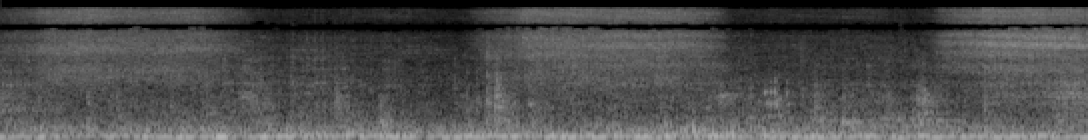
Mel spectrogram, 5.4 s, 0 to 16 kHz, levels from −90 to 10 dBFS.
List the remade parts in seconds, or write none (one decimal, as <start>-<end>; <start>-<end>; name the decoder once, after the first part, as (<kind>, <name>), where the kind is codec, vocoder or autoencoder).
none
